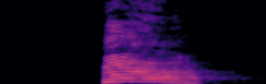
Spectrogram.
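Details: A brief voiced moan with falling pitch and a breathy trailing end: wordless sleep talking (somniloquy).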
